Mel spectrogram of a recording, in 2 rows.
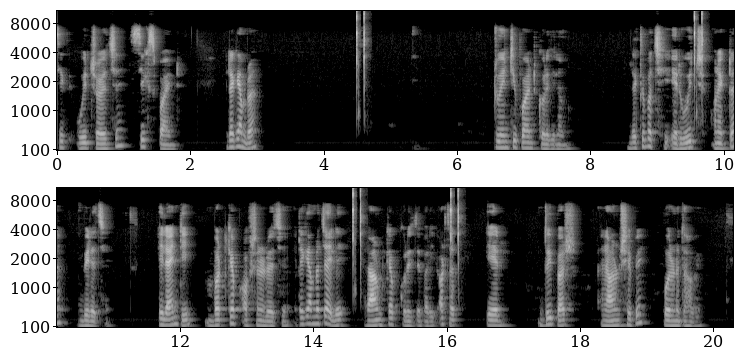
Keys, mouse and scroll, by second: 4.6 click, 6.6 KP_2, 7.5 KP_Enter, 9.7 click, 14.8 click, 16.2 click.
